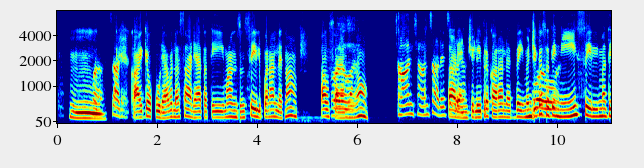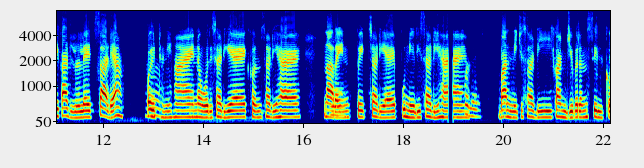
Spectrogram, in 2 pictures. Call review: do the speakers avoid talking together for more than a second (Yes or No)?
Yes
